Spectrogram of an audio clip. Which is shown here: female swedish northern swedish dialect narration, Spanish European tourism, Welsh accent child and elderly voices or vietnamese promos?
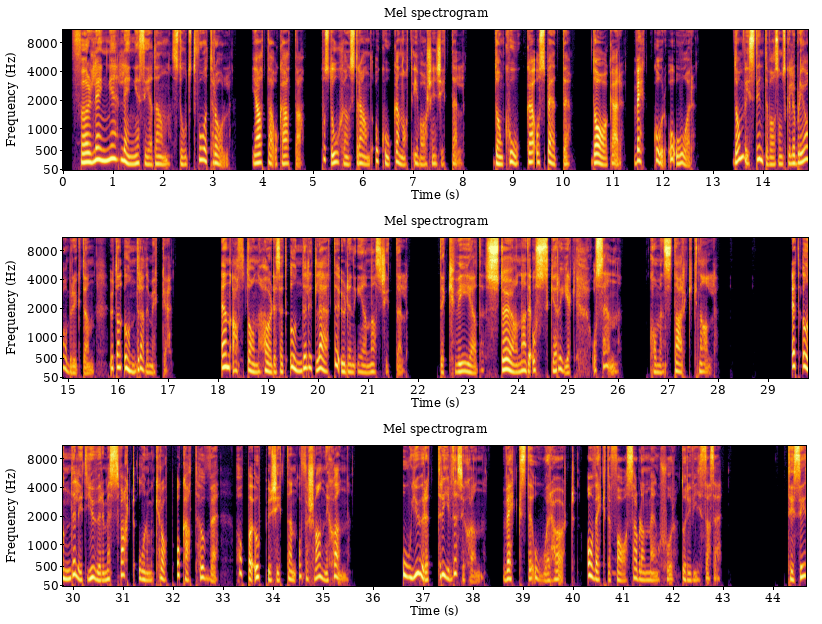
female swedish northern swedish dialect narration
